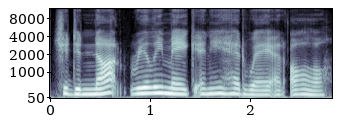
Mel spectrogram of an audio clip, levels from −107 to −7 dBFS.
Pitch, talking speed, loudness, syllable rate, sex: 185 Hz, 190 wpm, -16 LUFS, 4.5 syllables/s, female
